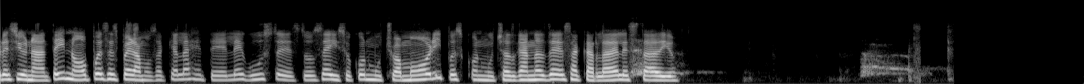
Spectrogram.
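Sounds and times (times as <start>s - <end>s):
speech: 0.0s - 6.9s
pet dog barking: 6.2s - 7.2s, 8.6s - 9.5s.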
